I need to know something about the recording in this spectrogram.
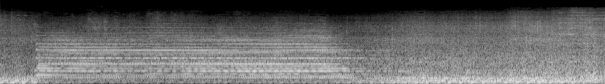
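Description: A diesel locomotive engine roars as it approaches.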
